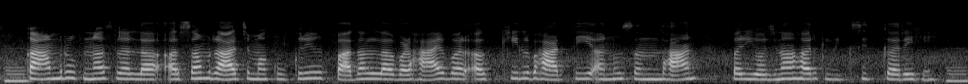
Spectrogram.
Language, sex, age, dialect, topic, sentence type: Chhattisgarhi, female, 60-100, Central, agriculture, statement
